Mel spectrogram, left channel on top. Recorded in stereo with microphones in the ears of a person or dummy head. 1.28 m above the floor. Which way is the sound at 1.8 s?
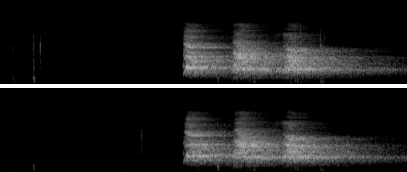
35° left (ahead or behind).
